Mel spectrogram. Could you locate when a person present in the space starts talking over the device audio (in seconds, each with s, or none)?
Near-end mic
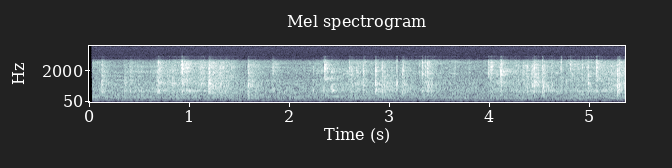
none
